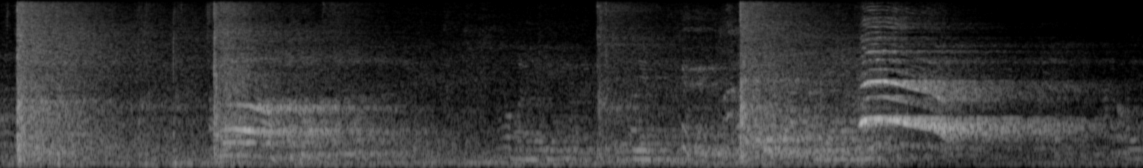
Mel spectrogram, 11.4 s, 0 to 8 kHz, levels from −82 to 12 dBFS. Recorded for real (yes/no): yes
